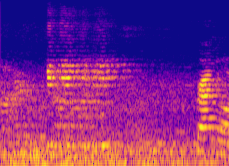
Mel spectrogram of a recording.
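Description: A vehicle horn gives one short toot about half a second in, over a steady low rumble of traffic.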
